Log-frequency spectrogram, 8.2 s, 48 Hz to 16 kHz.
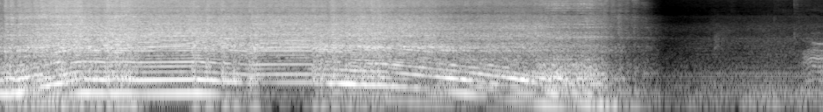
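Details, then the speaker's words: Two-stroke X2 ski engine on the bench, run on straight gas with squirts of fuel (no oil mix), started by jumping the switch; fires and revs up and down cleanly with crisp even buzz before shutting off; normal running. "i do just plan on running mixed fuel in this i don't want wanna have the mixer i don't know we'll see but uh man that thing sounds healthy"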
